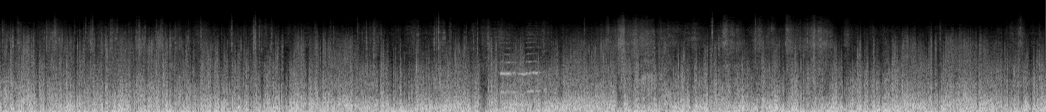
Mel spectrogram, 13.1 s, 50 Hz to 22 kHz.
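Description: Wind buffeting a GoPro action camera's microphone during a fast mountain-bike descent, over the rattle and crunch of the Pace RC295's tyres and frame on rocky singletrack. A brief high squeak comes about six and a half seconds in.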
